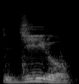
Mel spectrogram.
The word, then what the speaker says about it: ZERO: जीरो।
